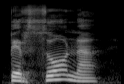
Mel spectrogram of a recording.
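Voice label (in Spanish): "persona", Spanish, male; AppLenguaje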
